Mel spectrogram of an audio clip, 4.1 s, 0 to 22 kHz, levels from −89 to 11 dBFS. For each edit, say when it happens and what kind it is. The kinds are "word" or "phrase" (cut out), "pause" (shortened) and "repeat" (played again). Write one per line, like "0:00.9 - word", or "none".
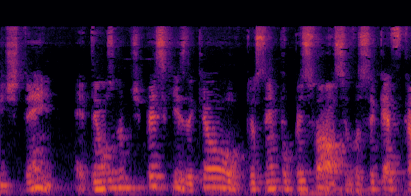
0:02.0 - phrase
0:02.8 - word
